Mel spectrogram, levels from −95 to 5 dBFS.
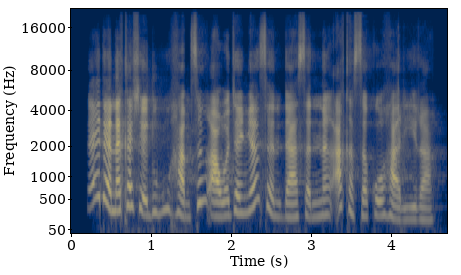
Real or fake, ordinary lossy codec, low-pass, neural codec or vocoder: fake; none; none; autoencoder, 48 kHz, 128 numbers a frame, DAC-VAE, trained on Japanese speech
